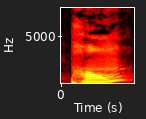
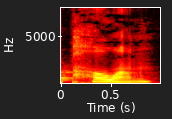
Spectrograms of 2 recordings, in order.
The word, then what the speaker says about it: poem: You can say poem, one syllable, or poem, two syllables.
